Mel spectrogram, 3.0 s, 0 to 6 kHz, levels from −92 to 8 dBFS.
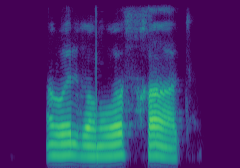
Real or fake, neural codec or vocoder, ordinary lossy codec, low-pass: fake; codec, 16 kHz, 2 kbps, X-Codec, HuBERT features, trained on general audio; AAC, 48 kbps; 5.4 kHz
